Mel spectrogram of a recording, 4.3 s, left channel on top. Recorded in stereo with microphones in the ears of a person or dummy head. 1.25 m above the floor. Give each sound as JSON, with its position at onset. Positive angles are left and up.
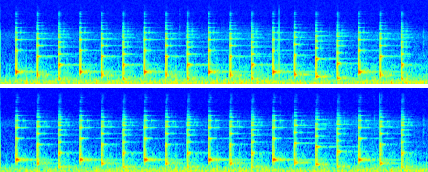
{"t": 0.1, "sound": "a ringtone", "side_deg": 10, "distance_m": 1.7}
